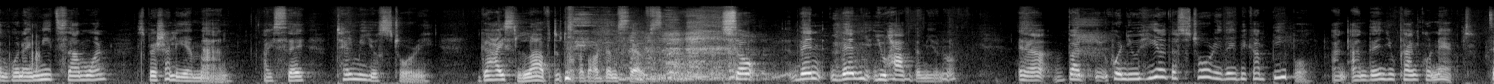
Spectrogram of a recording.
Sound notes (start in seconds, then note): 5.7 laughter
